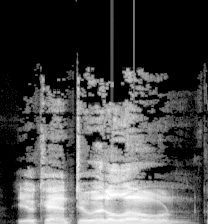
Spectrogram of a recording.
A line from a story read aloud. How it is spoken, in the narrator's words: growled Cochrane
